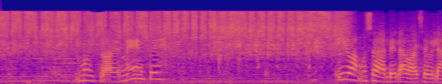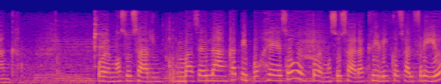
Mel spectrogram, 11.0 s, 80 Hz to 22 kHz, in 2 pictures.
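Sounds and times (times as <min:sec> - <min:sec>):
sandpaper rubbing on wood: 0:00.0 - 0:04.5.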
